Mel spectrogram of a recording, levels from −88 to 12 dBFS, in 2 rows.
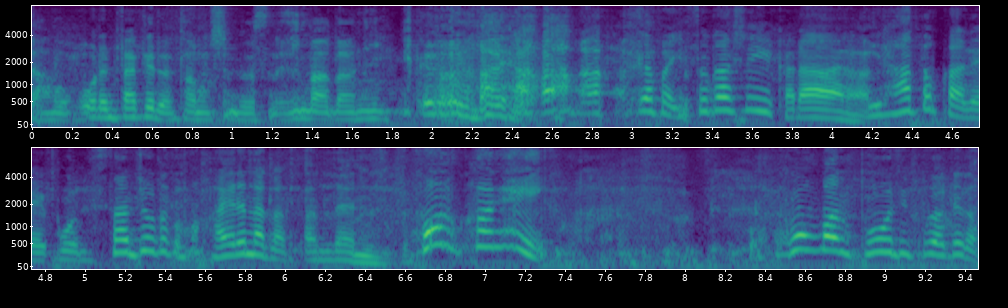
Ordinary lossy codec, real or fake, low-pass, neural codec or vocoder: none; fake; none; codec, 16 kHz, 2 kbps, FunCodec, trained on LibriTTS, 25 frames a second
